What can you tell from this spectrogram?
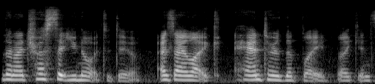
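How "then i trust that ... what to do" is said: acted whisper, lower and quieter. Voicing a character who passes a dagger to Gwen: whispering in character. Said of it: "And I'm gonna whisper to Gwen".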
